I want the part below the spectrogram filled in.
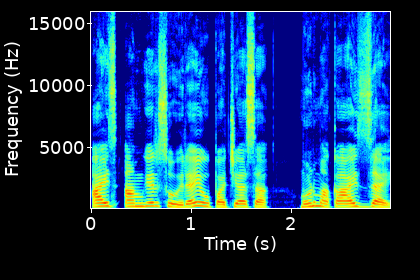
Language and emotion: Goan Konkani, neutral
